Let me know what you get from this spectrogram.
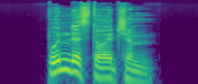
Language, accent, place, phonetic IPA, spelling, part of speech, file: German, Germany, Berlin, [ˈbʊndəsˌdɔɪ̯t͡ʃm̩], bundesdeutschem, adjective, De-bundesdeutschem.ogg
- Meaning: strong dative masculine/neuter singular of bundesdeutsch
